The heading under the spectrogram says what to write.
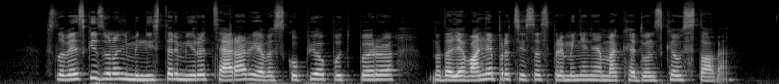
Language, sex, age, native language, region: Slovenian, female, 18-29, Slovenian, Drava region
